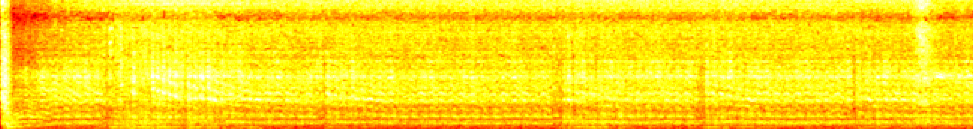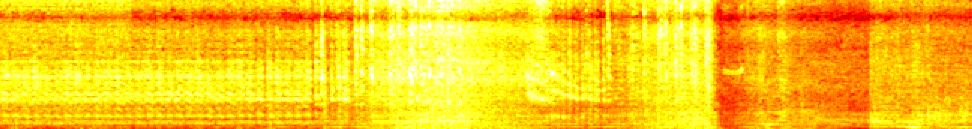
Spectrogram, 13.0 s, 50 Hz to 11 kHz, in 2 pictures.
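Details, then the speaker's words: 1988 Ford Bronco sitting about 24 years, spark, air and fuel confirmed: long steady cranking that never catches, then a brief rough burst that dies away; hard start, cause not found. "we already confirmed spark air and fuel we were still having a hard time getting the engine to run"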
